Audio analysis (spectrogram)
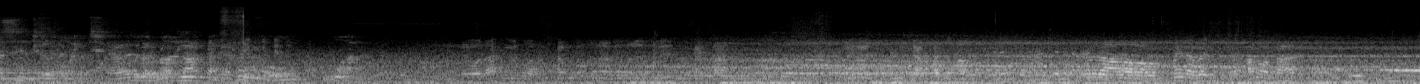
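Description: A Dubai Metro train rumbles and whines through a station, the low roar building over several seconds, with people talking nearby.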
